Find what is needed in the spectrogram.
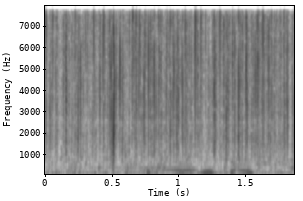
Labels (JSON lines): {"label": "biophony, cascading saw", "recorder": "SoundTrap 600 or HydroMoth"}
